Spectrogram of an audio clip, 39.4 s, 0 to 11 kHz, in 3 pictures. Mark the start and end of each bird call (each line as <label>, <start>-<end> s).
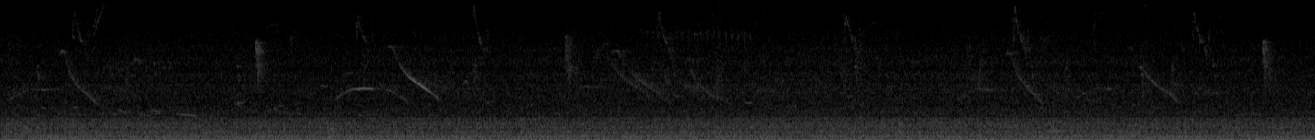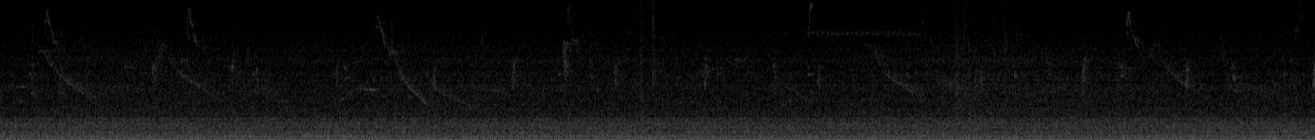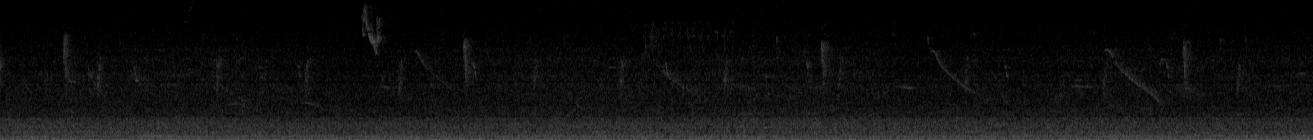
Rufous-collared Sparrow (Zonotrichia capensis), 2.9-12.1 s
Yellow-faced Grassquit (Tiaris olivaceus), 6.2-7.7 s
Yellow-faced Grassquit (Tiaris olivaceus), 21.0-22.7 s
Rufous-collared Sparrow (Zonotrichia capensis), 32.2-39.4 s
Yellow-faced Grassquit (Tiaris olivaceus), 32.3-34.0 s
